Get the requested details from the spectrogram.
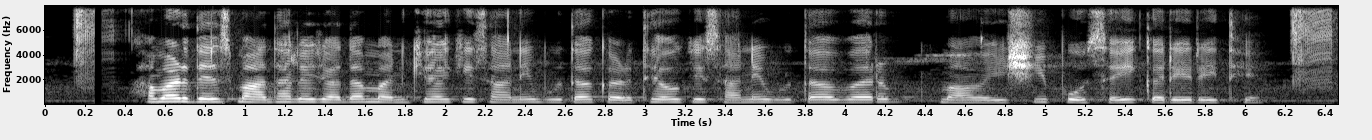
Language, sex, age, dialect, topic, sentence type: Chhattisgarhi, female, 18-24, Western/Budati/Khatahi, agriculture, statement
